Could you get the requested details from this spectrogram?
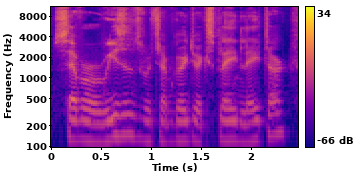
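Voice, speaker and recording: A man with a Dutch accent on a very clean recording with a silent background. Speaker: linguistics professor. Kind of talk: academic lecture. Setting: conference workshop presentation. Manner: halting, many self-corrections.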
